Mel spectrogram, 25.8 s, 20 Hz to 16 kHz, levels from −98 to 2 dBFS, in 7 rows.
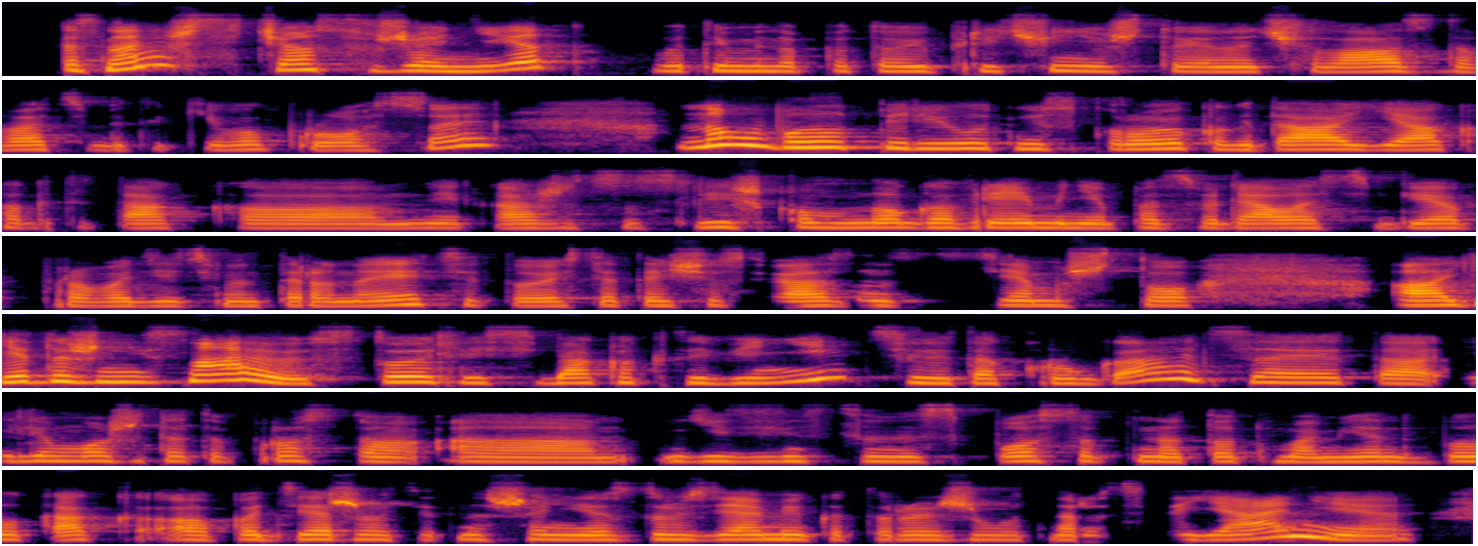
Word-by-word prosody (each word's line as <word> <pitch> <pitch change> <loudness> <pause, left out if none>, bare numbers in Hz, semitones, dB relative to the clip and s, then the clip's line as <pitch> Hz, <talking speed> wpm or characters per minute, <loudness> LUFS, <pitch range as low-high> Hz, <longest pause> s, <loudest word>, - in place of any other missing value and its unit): А - - +3
знаешь, 330 - +4
сейчас 255 -1 0
уже 210 0 +3
нет. 220 - +3 0.2
Вот 205 +1 -5
именно 200 -2 0
по 200 +1 -11
той 195 -1 -1
причине, 200 +1 -3
что 195 0 -4
я 185 - -2
начала 180 +1 +1
задавать 180 -1 -4
себе 165 -1 -12
такие 175 - -13
вопросы. 185 - -3 0.4
Но 350 +6 +8
был 270 -1 +6
период, 230 -3 0
не 210 - -2
скрою, 205 +1 0
когда 185 0 +3
я 180 0 +1
как-то 180 -1 -12
так, 170 0 -3
а, 165 -1 -1
мне 170 +2 -6
кажется, 170 0 -6
слишком 195 +1 -4
много 185 0 0
времени 185 -2 0
позволяла 175 0 -2
себе 175 0 -5
проводить 170 -2 -5
в - - -8
интернете. 180 +5 -2
То 170 - -6
есть 170 +1 -5
это 185 0 -5
еще 185 +1 -1
связано 185 0 -1
с 185 +1 -29
тем, 190 -1 -2
что, 180 -1 -2 0.5
а, 195 0 +7
я 245 +6 +5
даже 260 -1 +5
не 245 0 +3
знаю, 290 - +7
стоит 245 +3 +3
ли 210 - -1
себя 210 0 0
как-то 215 -1 -5
винить 290 - 0
или 205 -2 +2
так 195 -1 -4
ругать 250 - +1
за 235 - -1
это, 215 -4 0
или, 205 0 -4
может, 200 -1 -2
это 190 -1 -8
просто, 200 -2 -4
ам, 175 -2 -2
единственный 195 0 -5
способ 200 +2 -5
на 185 -2 0
тот 190 +1 -6
момент 180 0 -1
был, 190 +3 -1
как, 180 0 -2
а, 185 - -2
поддерживать 185 0 +4
отношения 185 0 +1
с 175 - -11
друзьями, 190 +1 +1
которые 180 0 -6
живут 180 0 -3
на 175 - -2
расстоянии. 185 - +1
190 Hz, 190 wpm, -23 LUFS, 180-205 Hz, 0.5 s, Но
